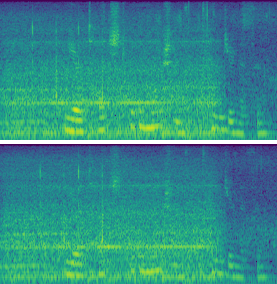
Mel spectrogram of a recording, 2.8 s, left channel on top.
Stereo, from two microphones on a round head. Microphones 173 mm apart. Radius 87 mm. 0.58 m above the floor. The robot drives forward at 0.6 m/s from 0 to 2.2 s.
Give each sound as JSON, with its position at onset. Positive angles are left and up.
{"t": 0.7, "sound": "a woman speaking", "side_deg": 25, "distance_m": 0.9}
